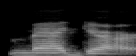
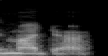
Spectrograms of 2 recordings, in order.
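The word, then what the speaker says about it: Magyar: call him mag mag magar or something like that but he's majar yeah that's the that's the Hungarian pronunciation majar uh the way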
